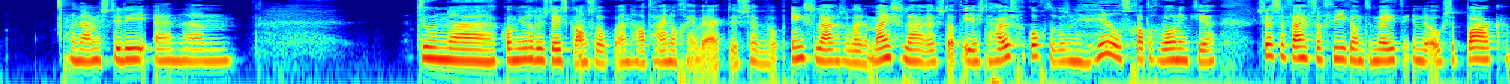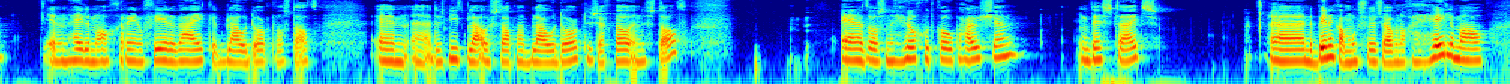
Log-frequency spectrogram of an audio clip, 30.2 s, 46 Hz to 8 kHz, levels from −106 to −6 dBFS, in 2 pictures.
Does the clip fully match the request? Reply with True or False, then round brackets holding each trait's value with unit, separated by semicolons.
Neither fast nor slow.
True (175 wpm)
